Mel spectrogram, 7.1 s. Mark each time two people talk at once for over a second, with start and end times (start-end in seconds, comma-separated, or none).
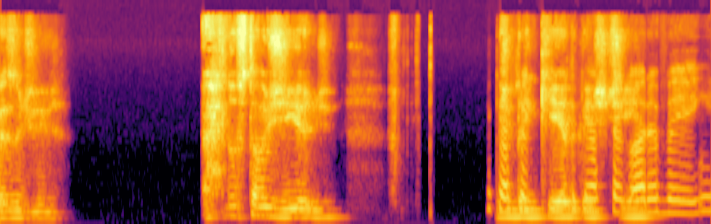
5.0-6.5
